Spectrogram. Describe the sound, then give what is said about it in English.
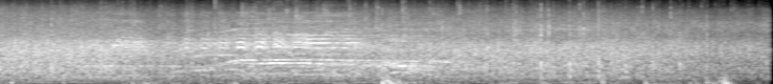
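Audience applause welcomes a performer to the stage, a dense, steady clapping that holds at full strength for about eight seconds and eases off only slightly at the end. “Put your hands together and welcome my friends Willie Robinson to the stage.”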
